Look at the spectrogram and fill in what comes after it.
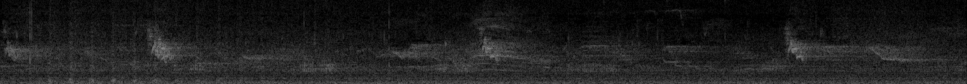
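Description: Birds chirping: a louder high peep that slides downward comes about every second and a half, three times, over fainter, busier chirping.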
